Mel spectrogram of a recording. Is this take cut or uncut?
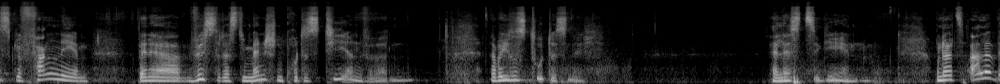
cut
